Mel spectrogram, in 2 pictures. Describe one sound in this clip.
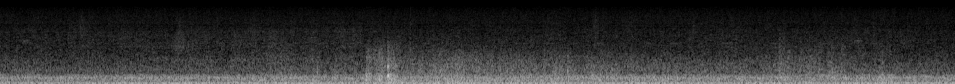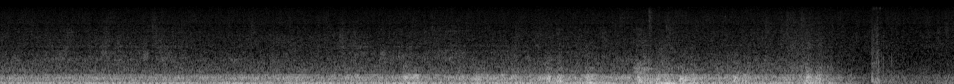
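A heavy vehicle engine rumbles steadily as it drives over rough ground.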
